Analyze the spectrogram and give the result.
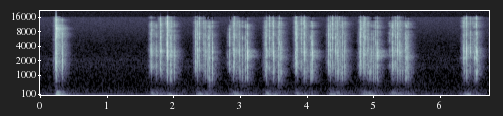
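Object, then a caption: Mechanical keyboard with plastic keycaps. Fingertips type rapid key presses on a tenkeyless HyperX Alloy Origins Core mechanical keyboard with red linear switches and grey and red PBT plastic keycaps, resting on a desk mat. A single sharp clack is followed by a short pause, then a steady run of quick, bright clacky bursts with a soft thock underneath. A faint low hum runs throughout.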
